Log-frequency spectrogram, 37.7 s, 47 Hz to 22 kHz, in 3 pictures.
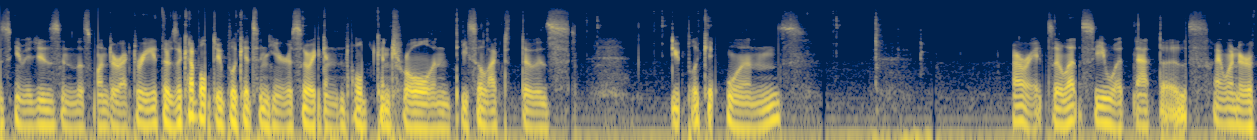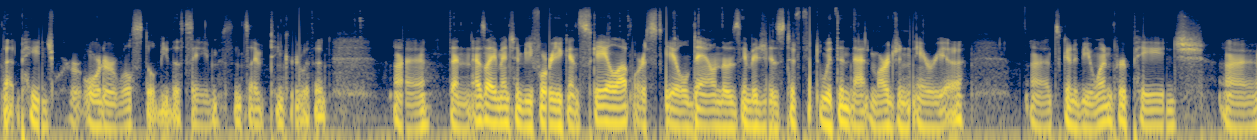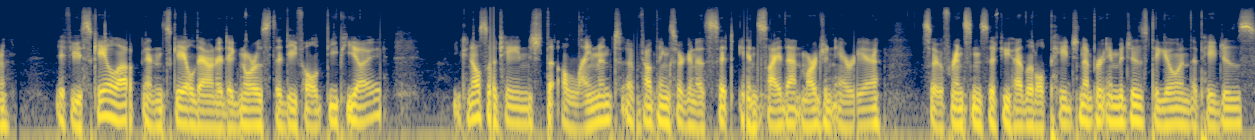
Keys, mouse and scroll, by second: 0.2 shift+click, 3.4-4.7 ctrl+drag, 5.0 ctrl+click, 6.4 ctrl+click, 7.0 ctrl+click, 7.4 ctrl+click, 8.3 ctrl+click, 8.6 ctrl+click, 16.5 click, 18.9-37.6 drag.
